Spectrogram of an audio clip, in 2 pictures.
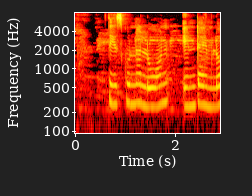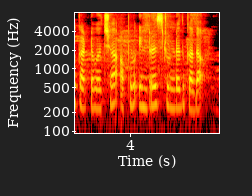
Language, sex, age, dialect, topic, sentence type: Telugu, female, 18-24, Utterandhra, banking, question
